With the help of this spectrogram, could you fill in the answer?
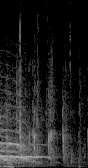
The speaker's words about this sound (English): Now, I'm going to give you a few cues. There's a few moments throughout the service where you cheer or clap. That's one of them.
